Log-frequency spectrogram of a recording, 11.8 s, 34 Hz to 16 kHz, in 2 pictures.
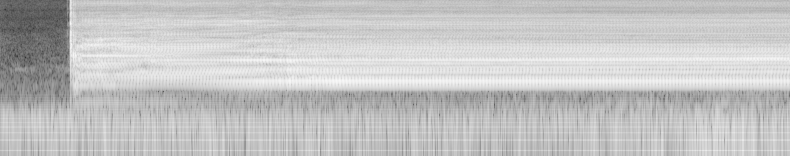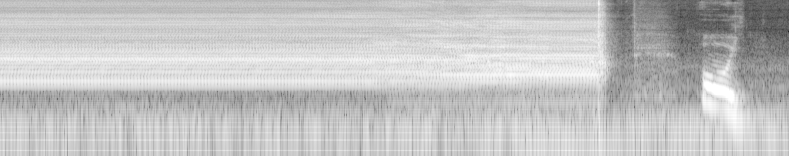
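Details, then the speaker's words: Cordless tattoo machine running with a loud, harsh, steady buzz, far noisier than it should be; replacing the circuit board does not necessarily fix such noise, and it measured 80 dB against 63 dB for a quiet one. "Olá pessoal, hoje quero dar uma explicação. Por que uma máquina faz barulho? Porque às vezes quando troca a plaqueta não resolve necessariamente o problema."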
